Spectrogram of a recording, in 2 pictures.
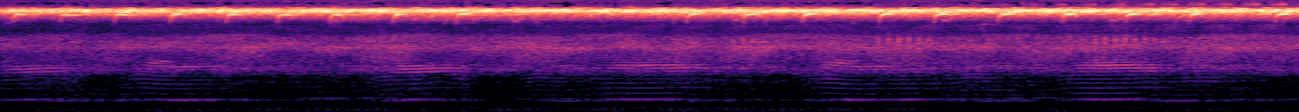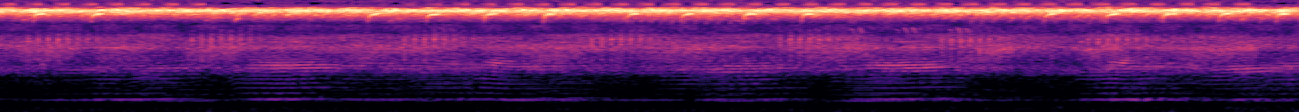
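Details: Frogs calling for rain: a dense night chorus of repeated harmonic croaks, several overlapping callers pulsing irregularly, over a steady high insect drone and a constant low hum.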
